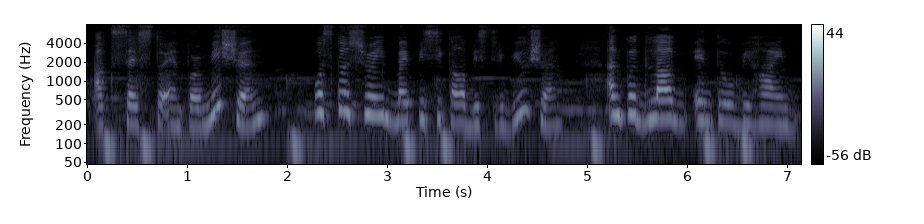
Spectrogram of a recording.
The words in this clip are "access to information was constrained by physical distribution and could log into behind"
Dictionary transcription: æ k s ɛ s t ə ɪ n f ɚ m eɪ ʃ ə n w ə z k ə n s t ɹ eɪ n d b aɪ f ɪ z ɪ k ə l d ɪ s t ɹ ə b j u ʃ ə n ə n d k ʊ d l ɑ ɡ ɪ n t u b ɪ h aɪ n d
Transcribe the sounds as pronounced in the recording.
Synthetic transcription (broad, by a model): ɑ k s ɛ s t ə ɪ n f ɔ m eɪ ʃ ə n w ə s k ə n s t ɹ eɪ n d b aɪ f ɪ s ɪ k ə l d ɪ s t ɹ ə b j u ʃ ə n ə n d k ʊ d l ɑ ɡ ɪ n t u b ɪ h aɪ n d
